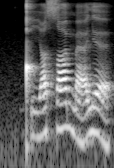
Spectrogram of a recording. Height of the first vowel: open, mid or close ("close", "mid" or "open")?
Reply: close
